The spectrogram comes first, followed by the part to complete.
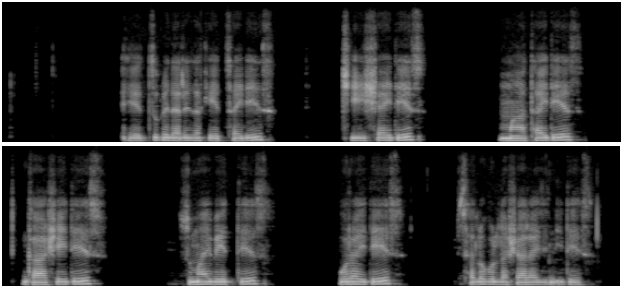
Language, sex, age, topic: Gamo, male, 25-35, agriculture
